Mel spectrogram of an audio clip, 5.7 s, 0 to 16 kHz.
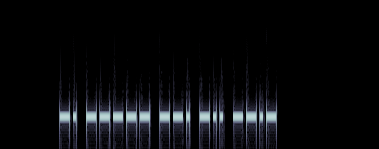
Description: Morse code, heard as a keyed tone, about 25 wpm, 700 Hz. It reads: N0GDQ
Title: Speed Racing - USA 1x3 Call Signs 20wpm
